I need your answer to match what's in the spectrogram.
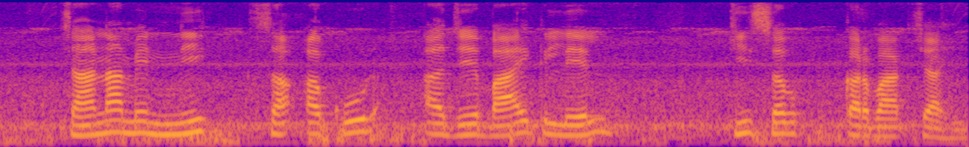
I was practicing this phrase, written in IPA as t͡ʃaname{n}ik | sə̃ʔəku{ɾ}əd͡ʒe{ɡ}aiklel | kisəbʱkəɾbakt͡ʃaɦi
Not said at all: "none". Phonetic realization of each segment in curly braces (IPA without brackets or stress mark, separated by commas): n, ɾ, b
